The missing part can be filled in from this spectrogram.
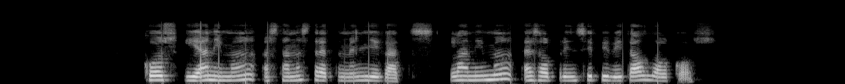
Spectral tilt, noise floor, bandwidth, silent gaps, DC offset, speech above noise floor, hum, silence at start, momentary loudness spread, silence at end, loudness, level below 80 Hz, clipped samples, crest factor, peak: -7 dB/octave; -89 dBFS; 7.4 kHz; none; under 0.1%; 72 dB; none; 1.45 s; 9 LU; 1.55 s; -17 LUFS; -54 dBFS; under 0.1%; 18 dB; -2 dBFS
